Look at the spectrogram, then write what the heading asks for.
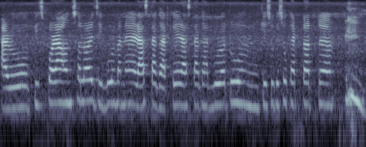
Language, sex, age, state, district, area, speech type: Assamese, female, 30-45, Assam, Lakhimpur, rural, spontaneous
